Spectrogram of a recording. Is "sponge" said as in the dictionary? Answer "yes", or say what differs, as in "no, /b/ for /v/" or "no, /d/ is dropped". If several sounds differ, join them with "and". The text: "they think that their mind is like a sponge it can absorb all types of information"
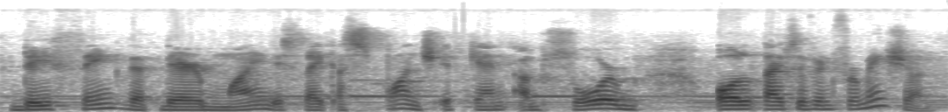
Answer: no, /tʃ/ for /dʒ/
